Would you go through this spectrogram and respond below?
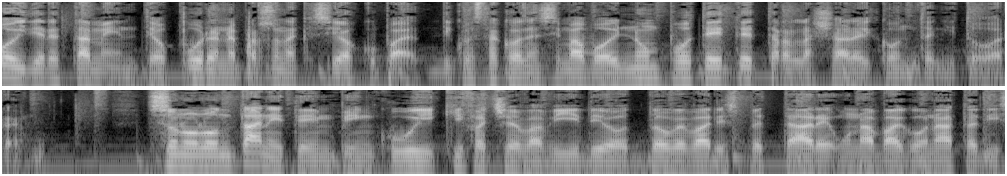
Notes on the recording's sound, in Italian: Un nuovo programma di pulizia audio per farvi sentire TechnoPillz sempre meglio nonostante sia registrata in un'automobile che corre e va!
